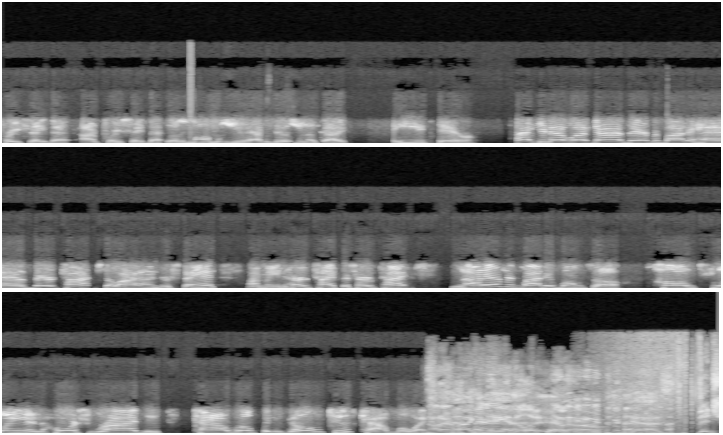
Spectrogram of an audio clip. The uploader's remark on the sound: We get that other person on the phone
